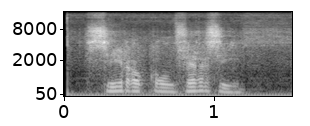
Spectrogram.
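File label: "seroconversie", Dutch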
